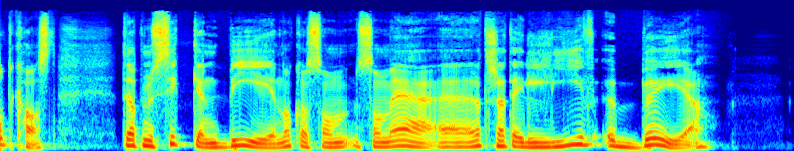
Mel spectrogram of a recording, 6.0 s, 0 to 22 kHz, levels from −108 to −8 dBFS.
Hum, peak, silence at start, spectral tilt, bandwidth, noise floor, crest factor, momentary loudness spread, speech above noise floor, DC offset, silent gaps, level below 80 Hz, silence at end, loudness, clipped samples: none; -12 dBFS; 0 s; -5.5 dB/octave; 16.5 kHz; -74 dBFS; 16 dB; 5 LU; 48 dB; under 0.1%; none; -62 dBFS; 0.65 s; -27 LUFS; under 0.1%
